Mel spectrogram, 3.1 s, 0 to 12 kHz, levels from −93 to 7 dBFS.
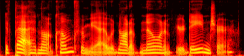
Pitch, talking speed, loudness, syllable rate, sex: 200 Hz, 295 wpm, -22 LUFS, 5.6 syllables/s, female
